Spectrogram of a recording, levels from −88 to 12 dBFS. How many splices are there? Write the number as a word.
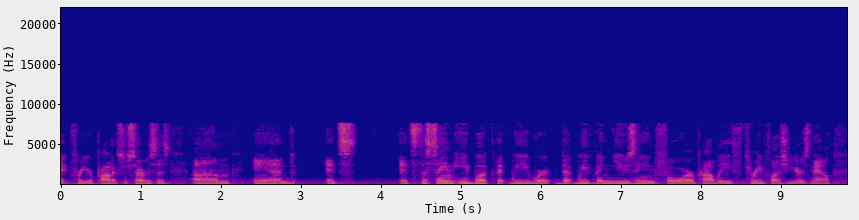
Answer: one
